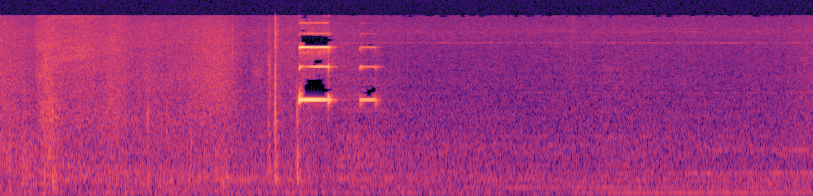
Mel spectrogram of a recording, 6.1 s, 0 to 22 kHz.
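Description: The control panel of an all-in-one 12 V air-conditioning unit gives a click, then two electronic beeps, a longer one and a short one, about two seconds in as the unit is switched on. A second or so later a low steady hum sets in as the unit's blower starts up.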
